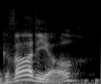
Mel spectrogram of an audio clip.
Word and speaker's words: Gvardiol: Coming in could be RB Leipzig's Josko Gvardiolo.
